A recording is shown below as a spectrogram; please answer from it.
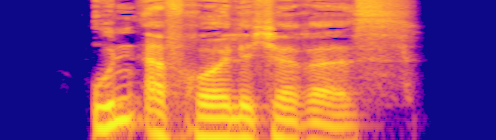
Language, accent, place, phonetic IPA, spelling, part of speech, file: German, Germany, Berlin, [ˈʊnʔɛɐ̯ˌfʁɔɪ̯lɪçəʁəs], unerfreulicheres, adjective, De-unerfreulicheres.ogg
- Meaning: strong/mixed nominative/accusative neuter singular comparative degree of unerfreulich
